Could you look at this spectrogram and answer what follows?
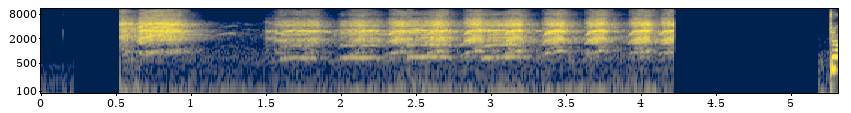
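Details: Macaw scream: one drawn-out harsh, grating squawk followed by a fast series of about eight loud rasping calls, then a sudden cut to silence.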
